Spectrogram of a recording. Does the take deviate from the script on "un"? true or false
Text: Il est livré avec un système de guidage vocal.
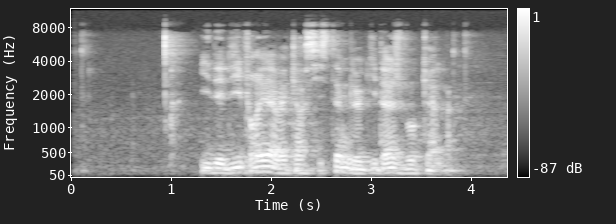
false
